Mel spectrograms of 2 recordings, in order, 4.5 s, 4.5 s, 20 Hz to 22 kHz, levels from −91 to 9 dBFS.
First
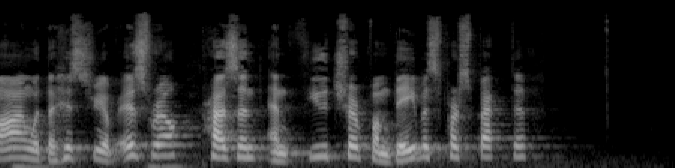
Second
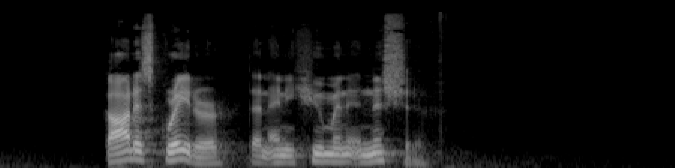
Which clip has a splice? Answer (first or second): first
